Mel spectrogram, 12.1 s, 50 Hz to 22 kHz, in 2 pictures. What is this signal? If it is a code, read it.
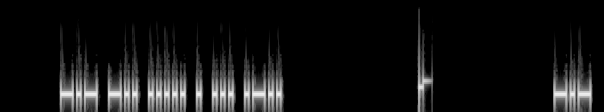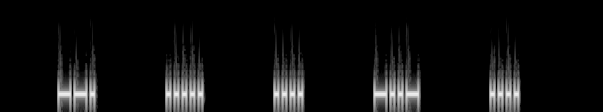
Morse code, heard as a keyed tone, about 32 wpm, spaced as for 16 wpm, 700 Hz. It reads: KD5ESL KG5HXH
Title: USA Call Signs - 6x Character Spacing - 30wpm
